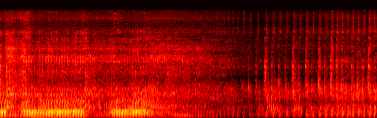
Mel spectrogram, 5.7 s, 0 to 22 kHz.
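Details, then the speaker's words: Yamaha Mio i 125 scooter engine after repair of a piston slap/connecting rod noise by replacing the block set, settling into an even steady idle putter with no top-end knocking. "Ito naman ang tunog ng kanyang makina pagkatapos natin mapalitan ng bag k black set"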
